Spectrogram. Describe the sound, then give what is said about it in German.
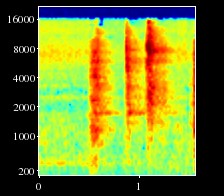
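Clanks from a pottery kiln door as it is shut and its wing screws are tightened before the vases are fired: four short, faint metallic knocks at uneven intervals, with quiet between them. “Mit den Flügelschrauben kann man die richtig gut festziehen, die Tür, und dann ist sie geschlossen.”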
